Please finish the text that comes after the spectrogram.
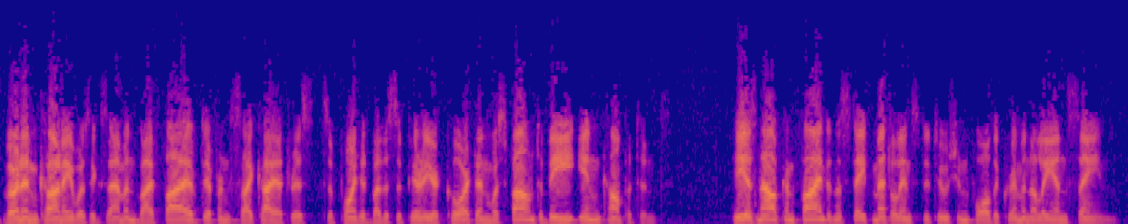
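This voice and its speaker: A man's voice: medium pitch, brisk, a little hiss or hum. An American man announcing formally from a script in the style of 1940s radio. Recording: tinny 1940s radio recording, loud brass music.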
